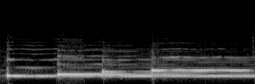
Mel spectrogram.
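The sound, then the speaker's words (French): Lo-fi piano recorded on a magnetic card machine normally used to record short phrases or play back a teacher's phrases: muffled, steady sustained tones, with a new note or chord struck roughly every half second, four changes in all. Moderately loud, no voices. “Normalement, tu passes la carte dans la machine pour enregistrer de courtes phrases ou écouter celles du professeur.”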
